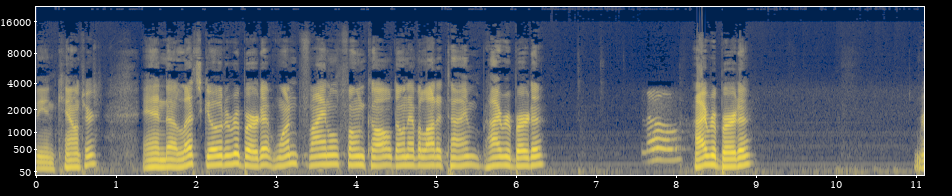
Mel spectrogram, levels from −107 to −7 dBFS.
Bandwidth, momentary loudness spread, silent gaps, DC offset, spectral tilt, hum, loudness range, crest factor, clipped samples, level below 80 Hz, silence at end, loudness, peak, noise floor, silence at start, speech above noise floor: 12.5 kHz; 9 LU; none; under 0.1%; -6.5 dB/octave; none; 2 LU; 18 dB; under 0.1%; -46 dBFS; 0 s; -16 LUFS; 0 dBFS; -53 dBFS; 0 s; 37 dB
